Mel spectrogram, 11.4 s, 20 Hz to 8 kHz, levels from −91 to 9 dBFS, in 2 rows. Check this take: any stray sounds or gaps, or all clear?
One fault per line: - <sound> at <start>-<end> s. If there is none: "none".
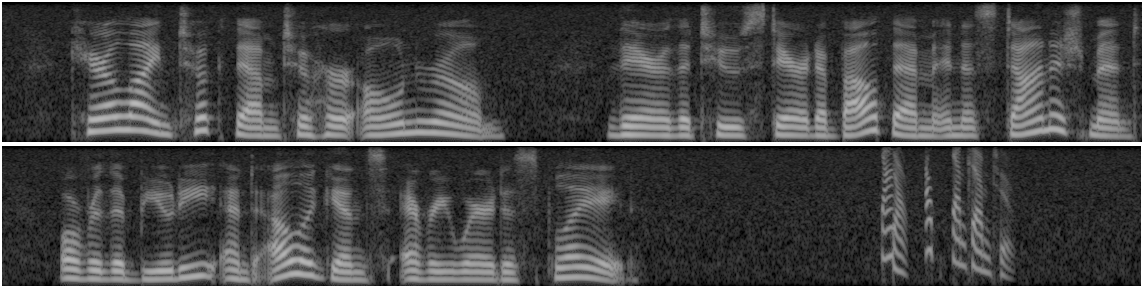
- chirp at 10.1-10.8 s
